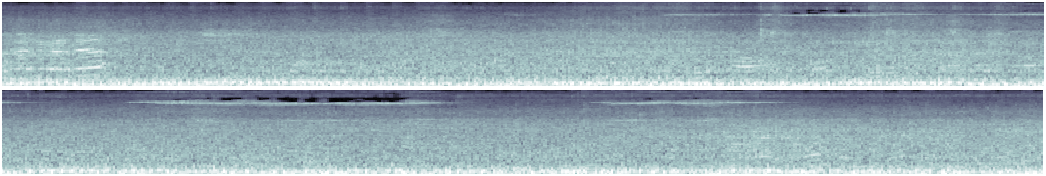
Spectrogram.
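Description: Street traffic: motor vehicle engines giving a steady low rumble, with faint voices of people nearby.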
